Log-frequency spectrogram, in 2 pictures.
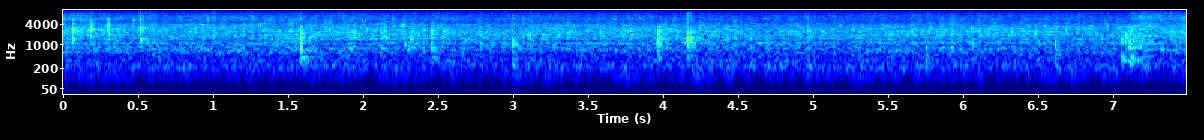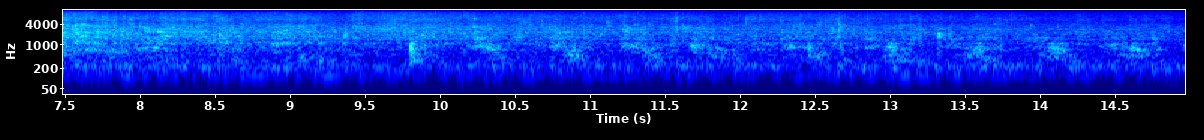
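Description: Chilli paste sizzling as it fries in oil in a non-stick wok, stirred with a wooden spatula. The sizzle eases slowly, with a few sharp clicks in the first half and soft, regular stirring strokes, about two or three a second, near the end.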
